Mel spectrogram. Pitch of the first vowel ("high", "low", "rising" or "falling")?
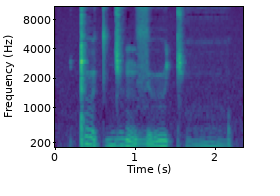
falling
